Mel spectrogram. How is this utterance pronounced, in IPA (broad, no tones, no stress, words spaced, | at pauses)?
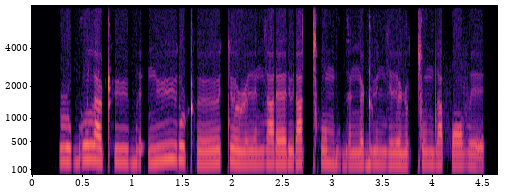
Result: ɭuɡʊla ʈʰyːbeʔŋyː ɾuʈʰøː tøɭɪː nzaɾɛ ɾyɾa ǀʰʊmbʊɡɛŋɛ ɖyːnzɪːɳøǀu ndafɔve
